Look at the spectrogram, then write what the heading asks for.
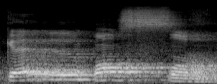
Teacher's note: Maka kita tampakkan sifat yang menyertai huruf ra, yaitu takrir, irti'adu tarful lisan, bergetar, getarannya tebal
